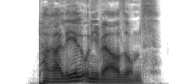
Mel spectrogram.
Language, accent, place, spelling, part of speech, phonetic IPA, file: German, Germany, Berlin, Paralleluniversums, noun, [paʁaˈleːlʔuniˌvɛʁzʊms], De-Paralleluniversums.ogg
- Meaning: genitive of Paralleluniversum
